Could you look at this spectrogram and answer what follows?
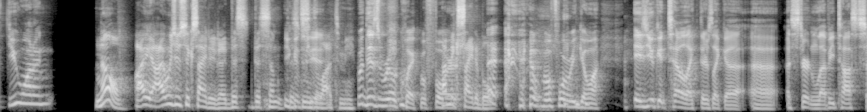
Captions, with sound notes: Do you want to? - No, I was just excited. This means a lot to me. - You can see it. Put this real quick before- - I'm excitable. - (laughs) Before we go on, is you can tell like, there's like a certain levitas,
